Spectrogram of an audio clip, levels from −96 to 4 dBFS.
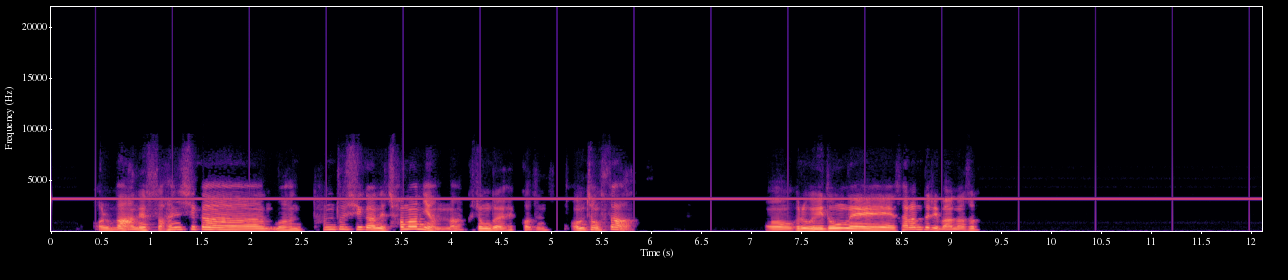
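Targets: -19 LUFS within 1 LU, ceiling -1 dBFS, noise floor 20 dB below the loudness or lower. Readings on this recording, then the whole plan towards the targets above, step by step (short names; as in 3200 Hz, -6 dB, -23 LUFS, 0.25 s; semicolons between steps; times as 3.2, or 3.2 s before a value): clicks 16; steady tone 3200 Hz; tone level -39 dBFS; loudness -21.0 LUFS; peak -4.5 dBFS; loudness target -19.0 LUFS
-> de-click; notch 3200 Hz, Q 30; gain +2 dB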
